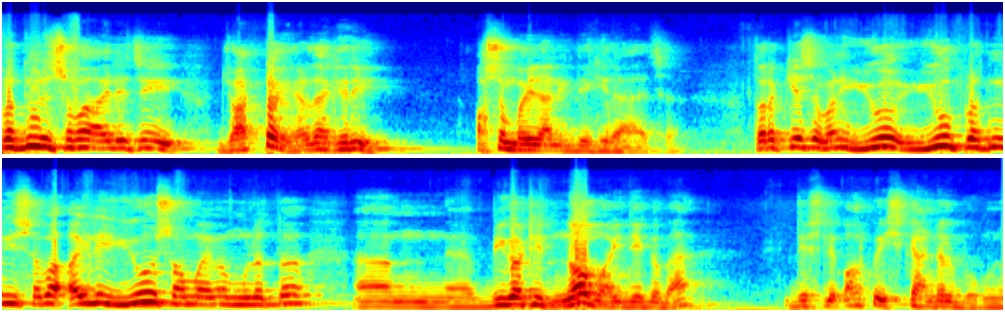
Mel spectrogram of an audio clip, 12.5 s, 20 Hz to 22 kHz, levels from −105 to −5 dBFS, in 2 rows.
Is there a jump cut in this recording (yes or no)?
no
